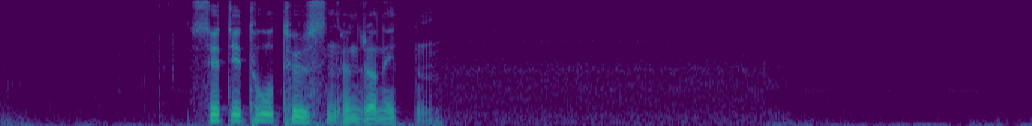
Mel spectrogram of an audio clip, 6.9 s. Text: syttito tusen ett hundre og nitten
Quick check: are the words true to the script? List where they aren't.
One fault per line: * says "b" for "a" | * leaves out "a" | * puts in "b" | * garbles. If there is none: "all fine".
* leaves out "ett"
